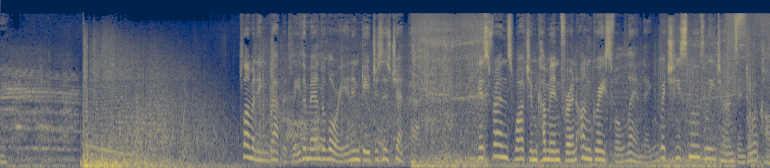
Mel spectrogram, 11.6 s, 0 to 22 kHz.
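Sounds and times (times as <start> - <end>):
loud explosion aboard a ship: 1.2 - 3.6
speech: 3.6 - 6.4, 7.2 - 11.5.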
